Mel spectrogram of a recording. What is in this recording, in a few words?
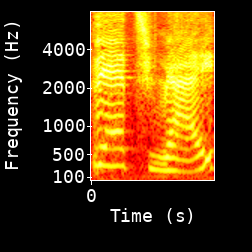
"that's right" female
